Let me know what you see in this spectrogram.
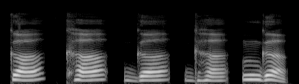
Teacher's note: ये सभी पांचों अक्षर कंठ से बोले जाते हैं।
